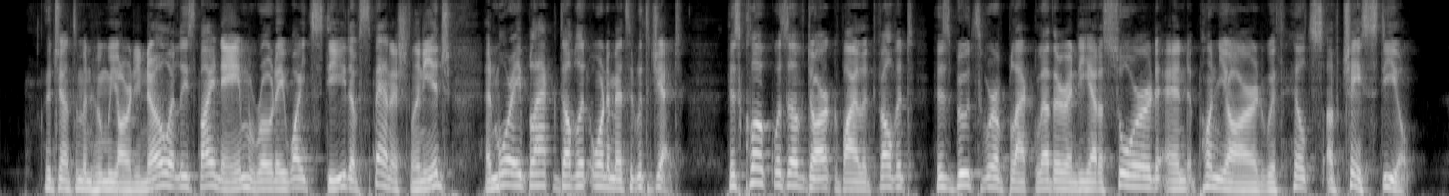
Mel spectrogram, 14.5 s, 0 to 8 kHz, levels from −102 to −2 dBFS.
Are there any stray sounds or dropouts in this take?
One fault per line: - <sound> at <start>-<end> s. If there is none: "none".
none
